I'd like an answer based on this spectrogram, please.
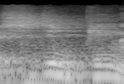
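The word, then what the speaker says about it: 習近平: 우리 어릴 때 말해서 습근평 그랬는데 시진핑 하잖아요. 한자는 습근평이거든요. 근데 중국 발음은 시진핑이잖아요.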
